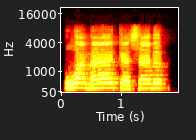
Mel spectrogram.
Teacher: वमा में वाव को गोल करना है, होठों को गोल करके अदा करना है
